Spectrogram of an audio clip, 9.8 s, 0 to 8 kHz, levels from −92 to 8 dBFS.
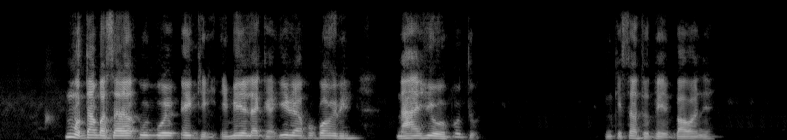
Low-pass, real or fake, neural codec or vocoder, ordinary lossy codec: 7.2 kHz; fake; codec, 16 kHz, 2 kbps, FreqCodec, larger model; none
